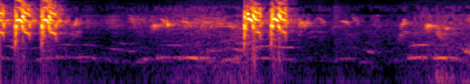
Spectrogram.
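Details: Parrot giving loud harsh double squawks twice, separated by softer chattering and raspy notes.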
